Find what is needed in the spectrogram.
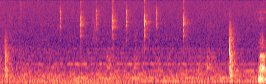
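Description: Faint light ticks, about two a second for a couple of seconds, over a low steady hum.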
